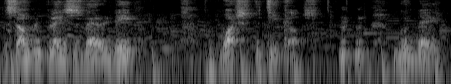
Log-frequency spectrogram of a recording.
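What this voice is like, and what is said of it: Speaking in a strong accent. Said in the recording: “I love his accent. I love his accent. He murdered that.”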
